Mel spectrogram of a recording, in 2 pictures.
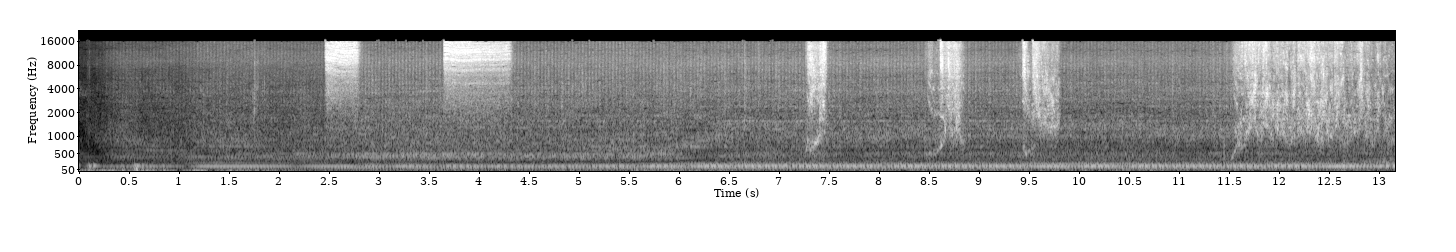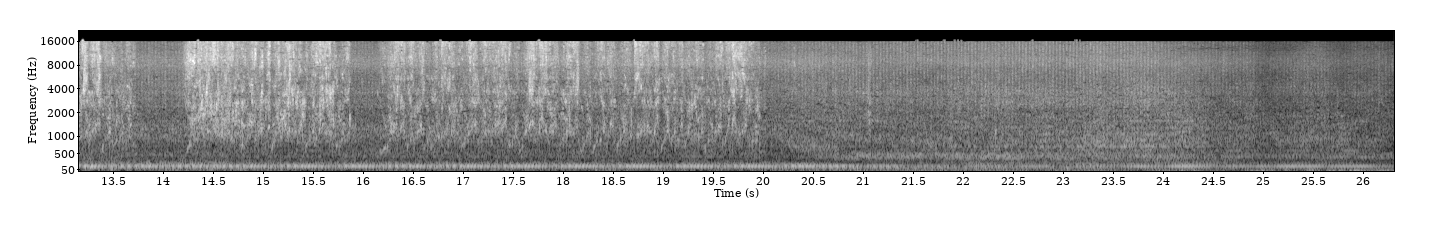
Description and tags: After noticing the air compressor completely drowned out the cool sounds I though I was recording (the air entering the tire) I wanted to get some air burst noises and the earlier rain made a nice puddle so I blew bubbles too. Recorded with my HP laptop and a Samson CO1U USB mic.
car, field-recording, air, gas-station, automotive, tire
